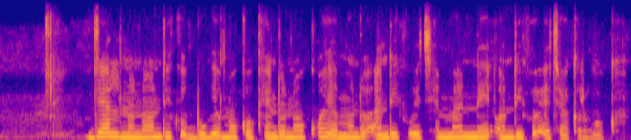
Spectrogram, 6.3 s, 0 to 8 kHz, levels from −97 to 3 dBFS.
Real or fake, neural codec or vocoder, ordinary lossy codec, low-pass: real; none; Opus, 32 kbps; 7.2 kHz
